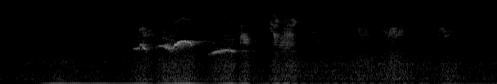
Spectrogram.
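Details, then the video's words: Blackbird singing: a low fluted warble slides around the middle of its range, then breaks into a burst of thin, high squeaky twitters. Faint background hum throughout. "Black bird singing"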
